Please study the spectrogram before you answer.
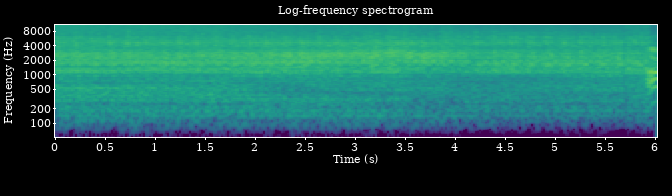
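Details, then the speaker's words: Duramax LLY diesel truck after MBRP down pipe install, old gasket reused temporarily, steady even idle with smooth clatter and no puffing or ticking at turbo, down pipe or front pipe; no exhaust leaks found. "we're good to go no leaks found"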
